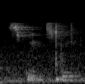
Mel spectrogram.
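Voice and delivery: very high, soft whispered squeaks; mouse squeak imitation. Shown as a demonstration. Teacher repeating the mouse sound for students, high whispered squeak. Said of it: "Who makes that noise?".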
